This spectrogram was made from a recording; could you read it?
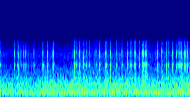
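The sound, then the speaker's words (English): A cold car engine, as in short-hop, stop-and-go driving, idles steadily, its low rumble overlaid with a rapid, regular ticking or clicking that continues throughout. “Hear that faster clicking?”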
